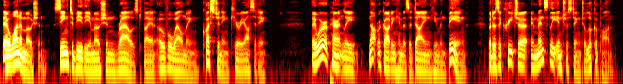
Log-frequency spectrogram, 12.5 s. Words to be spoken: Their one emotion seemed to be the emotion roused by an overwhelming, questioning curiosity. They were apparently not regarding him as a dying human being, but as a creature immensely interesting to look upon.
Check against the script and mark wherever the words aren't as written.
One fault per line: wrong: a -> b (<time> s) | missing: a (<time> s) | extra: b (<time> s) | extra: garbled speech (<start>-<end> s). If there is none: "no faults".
no faults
